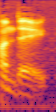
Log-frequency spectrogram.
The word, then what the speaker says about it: Hyundai: First of all, it's Hyundai. – Hyundai, oh, sorry. – So if you could say that correctly from now on, that would be great.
